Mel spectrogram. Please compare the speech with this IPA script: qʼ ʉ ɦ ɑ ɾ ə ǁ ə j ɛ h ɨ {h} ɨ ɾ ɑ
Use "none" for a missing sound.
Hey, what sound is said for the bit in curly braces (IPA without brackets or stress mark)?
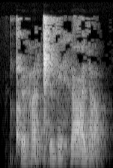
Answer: ʕ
